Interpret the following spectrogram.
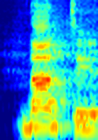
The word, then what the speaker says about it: Dante: that is pronounced as that? Dante? Dante.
